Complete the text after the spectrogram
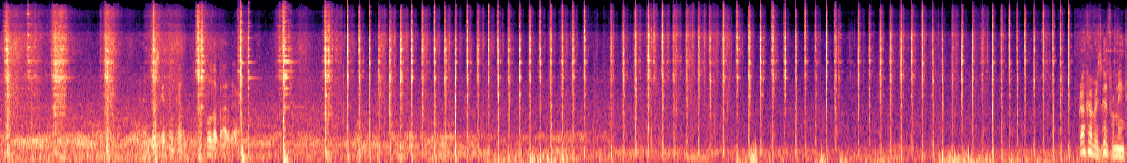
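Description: A hoe chops rhythmically into soil and weeds.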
